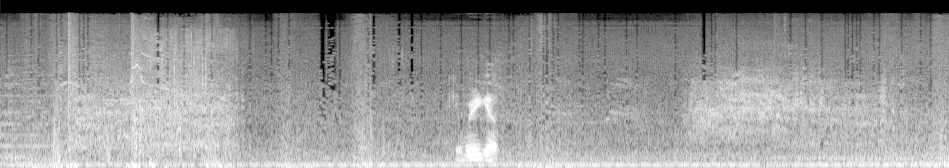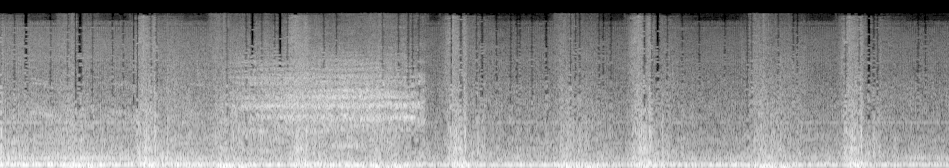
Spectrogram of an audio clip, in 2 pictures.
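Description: A large bird's wings beat with heavy, repeated whooshes.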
